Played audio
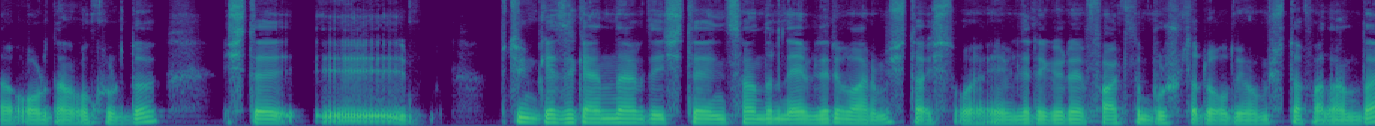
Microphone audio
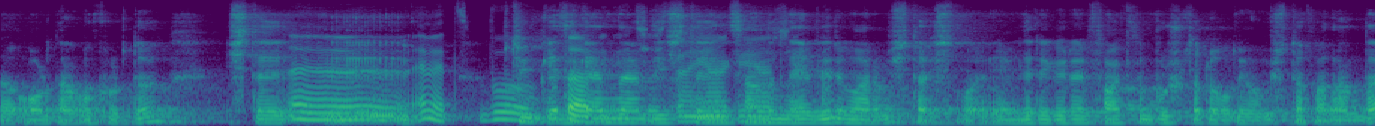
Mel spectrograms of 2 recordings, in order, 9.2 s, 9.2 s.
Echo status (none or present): present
